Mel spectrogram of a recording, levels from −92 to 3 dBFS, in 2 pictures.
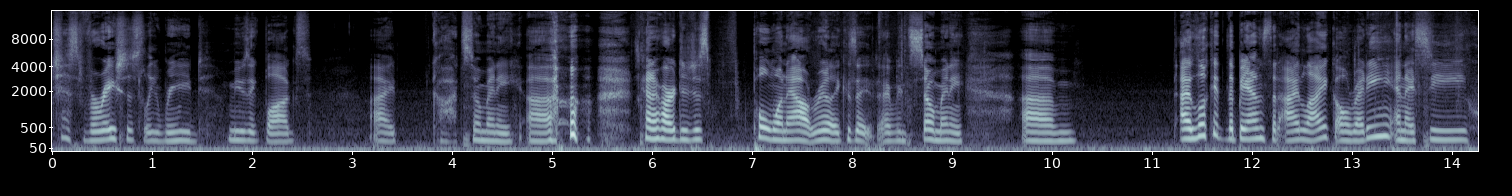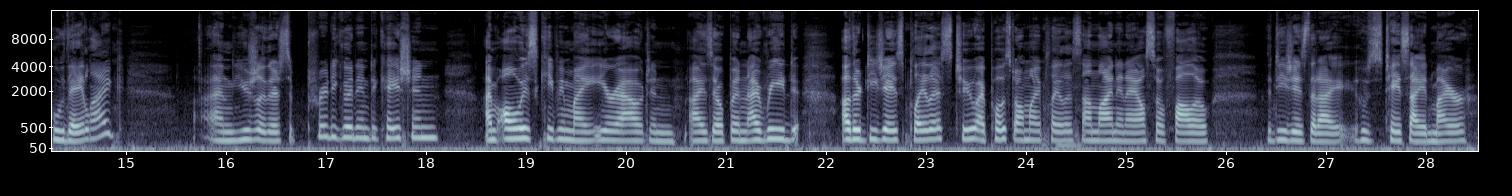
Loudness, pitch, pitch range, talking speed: -25 LUFS, 200 Hz, 190-225 Hz, 170 wpm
